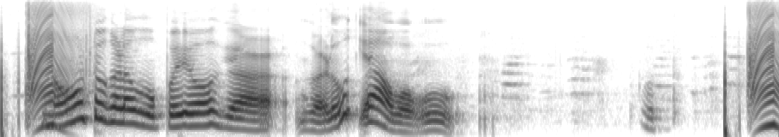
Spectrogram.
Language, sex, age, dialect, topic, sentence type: Kannada, female, 60-100, Dharwad Kannada, banking, statement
